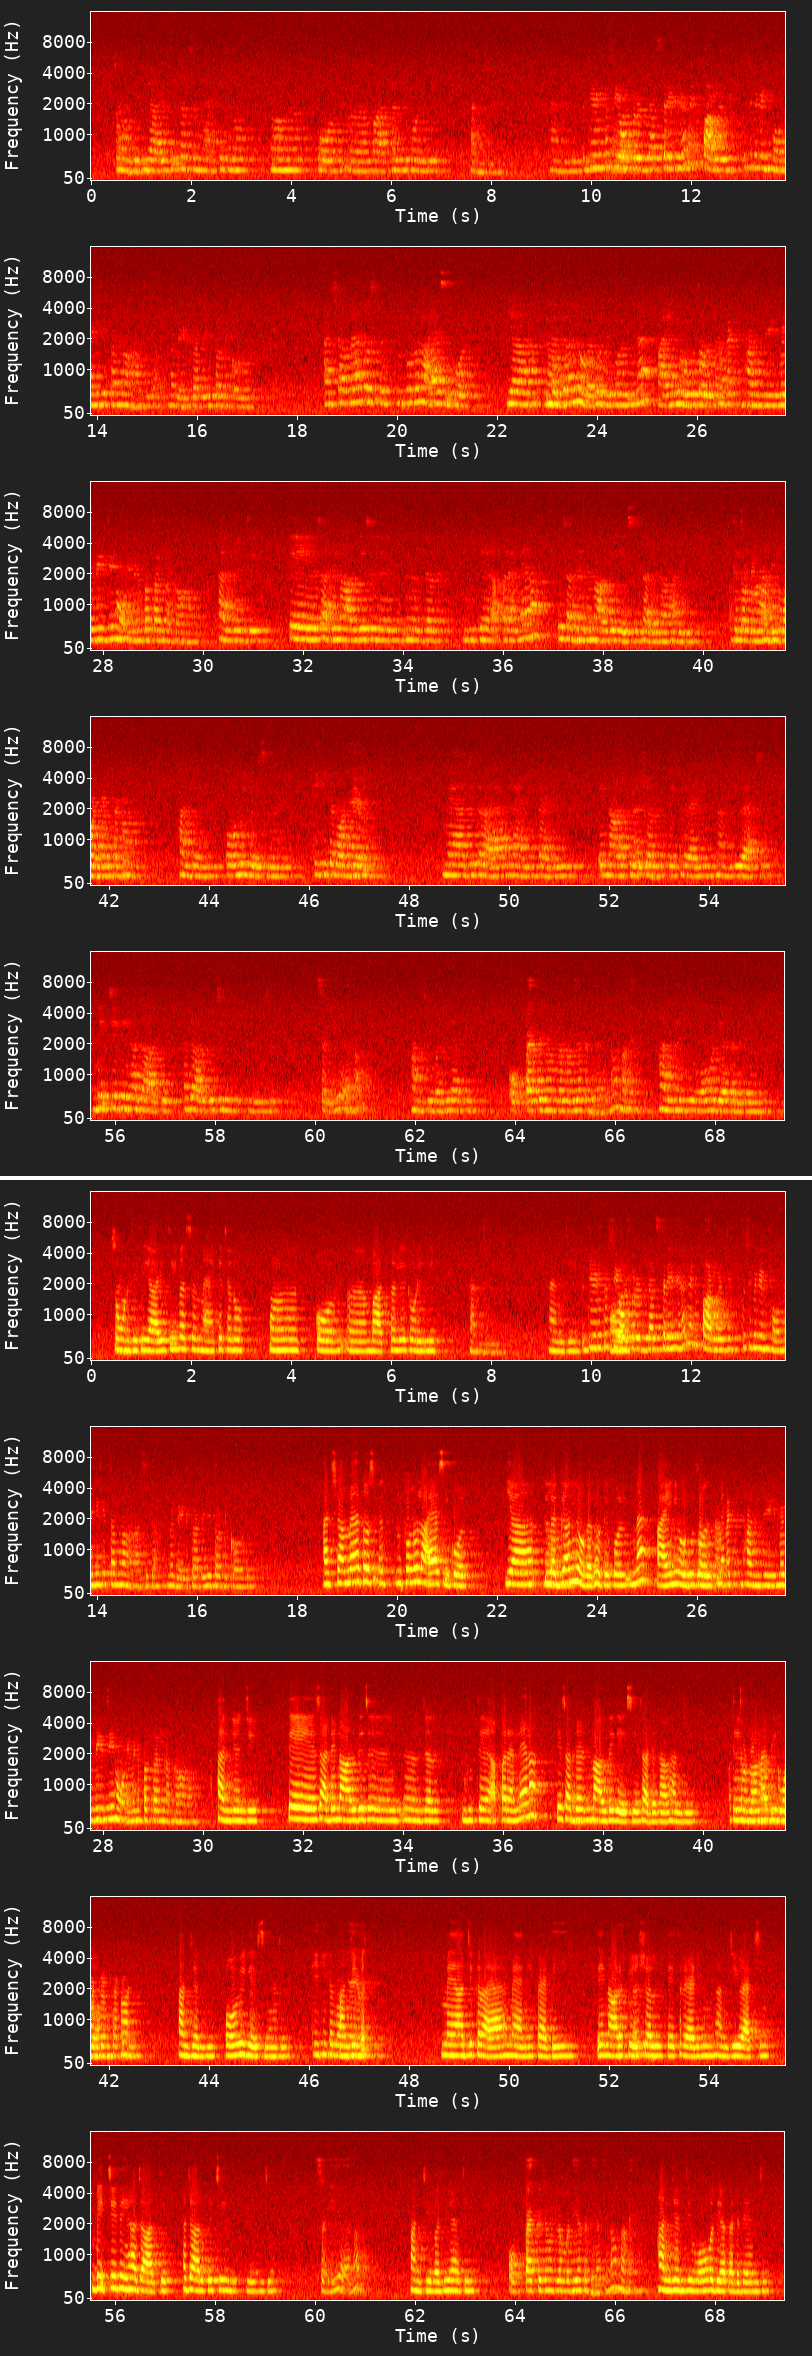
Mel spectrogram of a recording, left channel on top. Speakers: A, on the right; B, on the right.
A: ਸੋਣ
B: ਹਾਂਜੀ,
A: ਦੀ ਤਿਆਰੀ ਸੀ, ਬਸ ਮੈਂ ਕੇ ਚਲੋ। ਹੁਣ ਕੋ ਅਹ ਬਾਤ ਕਰ ਲਈਏ ਥੋੜੀ ਜੀ।
B: ਹਾਂਜੀ।
A: ਹਾਂਜੀ।
B: ਜਿਹੜੀ ਤੁਸੀਂ
A: ਹੋਰ
B: ਔਫਰ ਦੱਸ ਰੇ ਸੀ ਨਾ ਮੈਨੂੰ ਪਾਰਲਰ ਦੀ, ਤੁਸੀਂ ਮੈਨੂੰ ਇਨਫੋਰਮ ਹੀ ਨੀ ਕੀਤਾ। ਮੈਂ ਆਉਣਾ ਸੀਗਾ, ਮੈਂ ਵੇਟ ਕਰ ਰਹੀ ਸੀ ਤੁਹਾਡੀੇ। ਕੋਲ ਦੀ।
A: ਅੱਛਾ ਮੈਂ ਤੁ ਤੁਹਾਨੂੰ ਲਾਇਆ ਸੀ, ਕੋਲ। ਜਾਂ
B: ਅੱਛਾ,
A: ਲੱਗਾ ਨੀ ਹੋਗਾ ਤੁਹਾਡੇ ਕੋਲ, ਨਾ। ਆਏ ਨੀ ਹੋਗੀ
B: ਹੋ
A: ਕੋਲ
B: ਸਕਦਾ ਮੈਂ ਹਾਂਜੀ, ਮੈਂ ਬਿਜ਼ੀ ਹੋਣੀ ਮੈਨੂੰ ਪਤਾ ਨੀ ਲੱਗਾ ਹੋਣਾ।
A: ਹਾਂਜੀ- ਹਾਂਜੀ, ਤੇ ਸਾਡੇ ਨਾਲ ਦੇ ਚ ਅ ਜਦ ਜਿੱਥੇ ਆਪਾਂ ਰਹਿੰਦੇ ਹਾਂ ਨਾ, ਤੇ ਸਾਡੇ
B: ਹਾਂਜੀ ਹਾਂਜੀ,
A: ਨਾਲ ਦੇ ਗਏ ਸੀ। ਸਾਡੇ ਨਾਲ ਹਾਂਜੀ, ਤੇ
B: ਅੱਛਾ ਤੁਹਾਡੇ
A: ਉਹਨਾ
B: ਨਾਲ
A: ਨੇ
B: ਦੀ
A: ਵੀ ਲਿਆ,
B: ਗੁਆਂਢਣ ਤੁਹਾਡੇ
A: ਹਾਂਜੀ। ਹਾਂਜੀ- ਹਾਂਜੀ ਉਹ ਵੀ
B: ਅੱਛਾ
A: ਗਏ
B: ਅੱਛਾ।
A: ਸੀ, ਹਾਂਜੀ।
B: ਕੀ- ਕੀ ਕਰਵਾ
A: ਹਾਂਜੀ
B: ਕੇ ਆਏ ਹੋ ਤੁਸੀਂ?
A: ਮੈਂ ਅੱਜ ਕਰਾਇਆ ਮੈਨੀ, ਪੈਡੀ ਤੇ ਨਾਲ
B: ਅੱਛਾ
A: ਫੇਸ਼ਅਲ
B: ਜੀ
A: ਤੇ ਥਰੈਡਿੰਗ ਹਾਂਜੀ, ਵੈਕਸਿੰਗ ਬਿਚ ਦੀ ਸੀ ਹਜ਼ਾਰ ਚ। ਹਜ਼ਾਰ ਰੁਪਏ ਚ ਹੀ ਲਿੱਤੀ ਜੀ।
B: ਸਹੀ ਹੈ, ਹਨਾ।
A: ਹਾਂਜੀ ਵਧੀਆ ਜੀ।
B: ਉਹ ਪੈਕੇਜ ਮਤਲਬ ਵਧੀਆ ਕੱਢਿਆ ਸੀ, ਨਾ ਉਹਨਾਂ ਨੇ।
A: ਹਾਂਜੀ- ਹਾਂਜੀ ਬਹੁਤ ਵਧੀਆ ਕੱਢ ਦੇ ਹੈ ਜੀ,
